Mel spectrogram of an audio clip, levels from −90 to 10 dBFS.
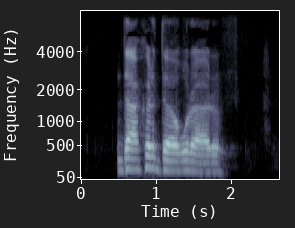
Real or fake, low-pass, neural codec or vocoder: real; 7.2 kHz; none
